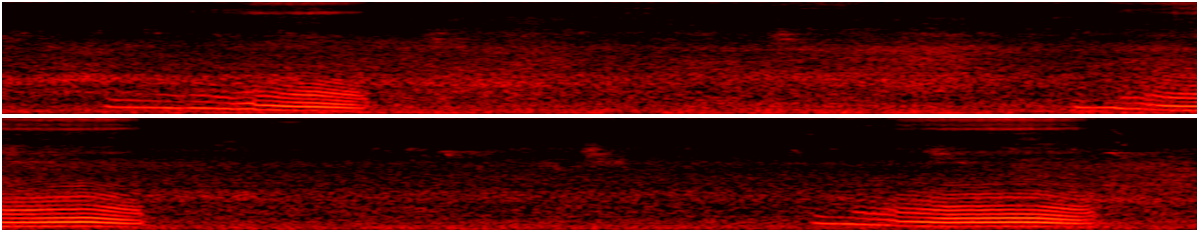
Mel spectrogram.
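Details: A sleeping domestic cat, called a lady, dozing where she shouldn't. She snores in three tonal, wavering breaths, each sweeping down and then up, about five seconds apart, over a steady low hum.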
